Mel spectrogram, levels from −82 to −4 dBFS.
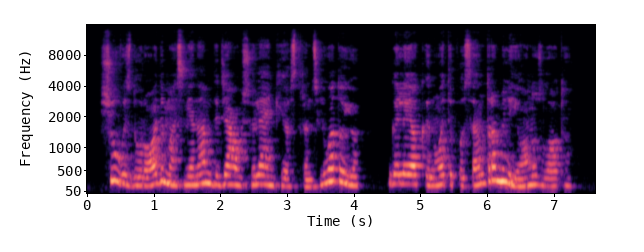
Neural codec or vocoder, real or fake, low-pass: none; real; 14.4 kHz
